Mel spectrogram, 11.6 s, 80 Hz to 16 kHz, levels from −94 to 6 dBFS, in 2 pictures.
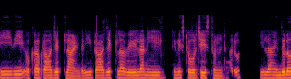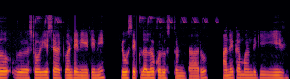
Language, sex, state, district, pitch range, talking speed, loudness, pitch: Telugu, male, Telangana, Karimnagar, 130-140 Hz, 120 wpm, -26 LUFS, 135 Hz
